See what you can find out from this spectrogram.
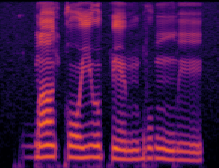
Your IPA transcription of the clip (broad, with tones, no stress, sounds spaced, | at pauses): ɡ͡b ã˦ k o˦ j ɯ˦ pʲ ẽ˨ y̯ m b u˦ ŋ͡m i˨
